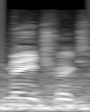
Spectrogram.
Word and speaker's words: Matrex: coal of duty team leader and captain it's pronounced matrix but it's spelled in much rice trucks is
